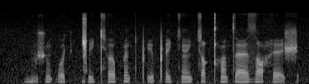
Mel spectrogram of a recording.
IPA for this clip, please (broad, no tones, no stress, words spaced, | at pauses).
ɡ͡buʃũɓɔt͡ʃ ǁɪ cʰʌ pɛ̃tpʼɪ pʼɛcɛ̃ cʌqʰũt æ zɑhɛʃ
